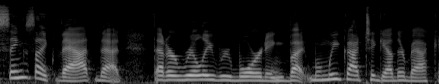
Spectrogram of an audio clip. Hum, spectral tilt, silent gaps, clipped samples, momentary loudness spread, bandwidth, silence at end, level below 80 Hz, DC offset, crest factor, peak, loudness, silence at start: none; -5.5 dB/octave; none; under 0.1%; 6 LU; 15.5 kHz; 0 s; -60 dBFS; under 0.1%; 14 dB; -16 dBFS; -30 LUFS; 0 s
